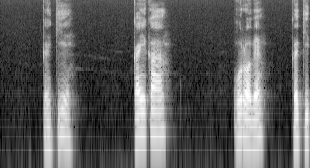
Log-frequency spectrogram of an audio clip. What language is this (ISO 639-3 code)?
tul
